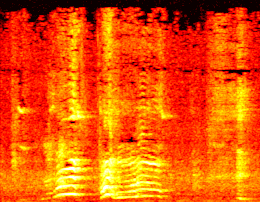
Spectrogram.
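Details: Golden Retriever left alone at home after its owner drew it a bone, giving two loud, high whining cries that rise then fall, about half a second apart, in a quiet room.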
